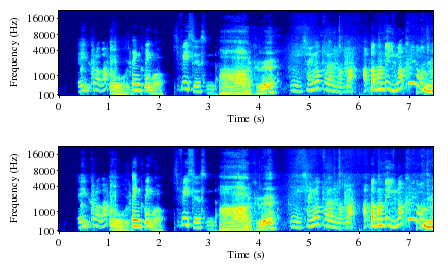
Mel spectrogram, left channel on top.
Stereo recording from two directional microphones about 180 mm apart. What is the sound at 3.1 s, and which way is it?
Speech, 45° right (ahead or behind).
